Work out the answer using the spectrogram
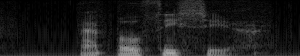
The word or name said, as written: apothecia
